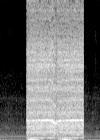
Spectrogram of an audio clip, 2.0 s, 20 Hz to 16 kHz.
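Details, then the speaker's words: Rebuilt Honda B16 engine in a Civic, during a compression test reading about 155–175 psi per cylinder: strong starter cranking with even, solid compression thuds; healthy cranking. "Yeah. Well, she sounds healthy. Cranks over well. Makes a good thud."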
